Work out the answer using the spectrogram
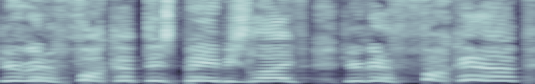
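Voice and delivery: shrill, very high-pitched screaming rant. Retelling a movie scene of a character screaming into his phone: imitating Seth Rogen screaming. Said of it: "screaming into his phone about it".

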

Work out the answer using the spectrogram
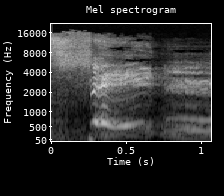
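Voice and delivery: mock yell, way up high, not shrill.

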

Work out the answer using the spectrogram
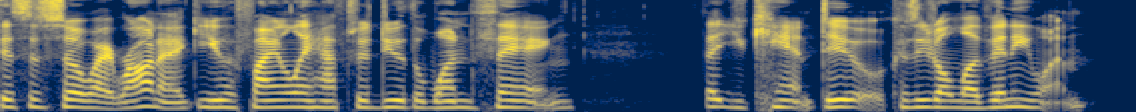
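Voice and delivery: ordinary talk

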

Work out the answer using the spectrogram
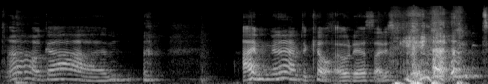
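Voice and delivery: laughing while talking. Playing a pick-one game about wrestlers with a co-host, laughing. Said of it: "Why are you laughing?".

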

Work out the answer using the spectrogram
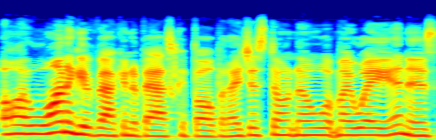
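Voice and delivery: usual speaking voice

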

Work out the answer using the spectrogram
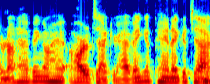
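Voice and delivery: ordinary delivery

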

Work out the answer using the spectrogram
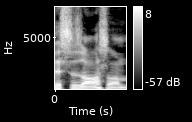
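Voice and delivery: ordinary talk

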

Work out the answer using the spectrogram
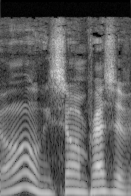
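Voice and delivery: ordinary delivery

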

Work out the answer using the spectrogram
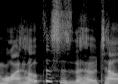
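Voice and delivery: ordinary delivery

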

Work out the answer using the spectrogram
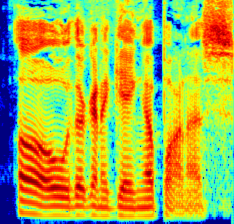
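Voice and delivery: ordinary talk

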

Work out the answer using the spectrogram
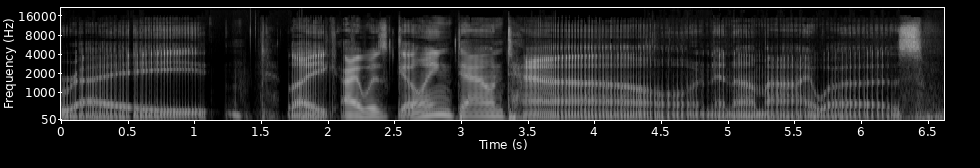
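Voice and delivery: hard, heavy, creaky vocal fry. Showing how he wants people to talk, in a hard vocal fry. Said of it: "saying right with a hard vocal fry".

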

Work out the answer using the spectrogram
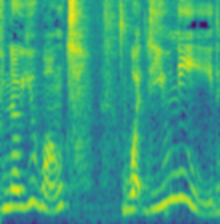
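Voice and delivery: mock commanding, overbearing, domineering tone. Recalling a New Year's Eve visit, quoting him in a domineering voice. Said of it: "he had a very domineering voice of".

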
